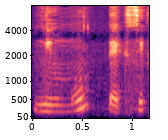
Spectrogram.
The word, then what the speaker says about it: pneumotactic: here P is silent, we call it pneumotactic center. It is present in the pons region of the brain.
